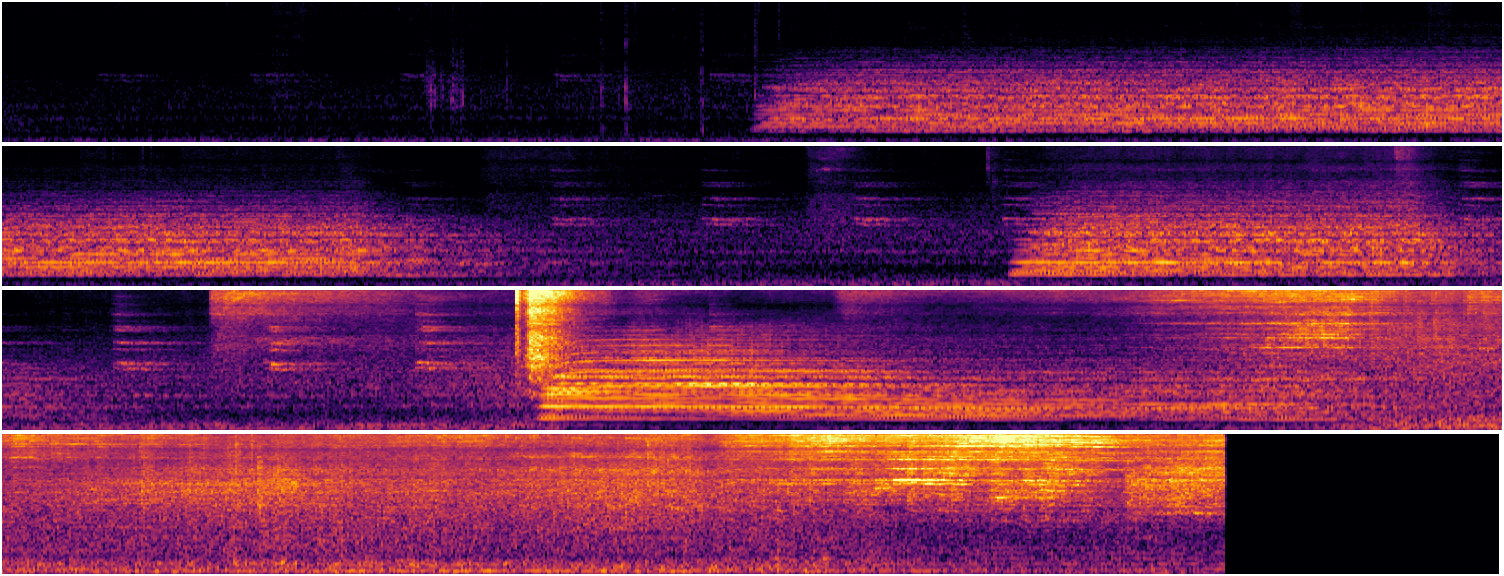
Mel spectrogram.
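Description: A diesel freight locomotive's multi-note air horn sounds a long blast, a short blast and then another long blast, the pattern of the grade-crossing warning signal. After the last blast the locomotive and its freight cars pass close by with a steady, loud rumble of wheels on rail.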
